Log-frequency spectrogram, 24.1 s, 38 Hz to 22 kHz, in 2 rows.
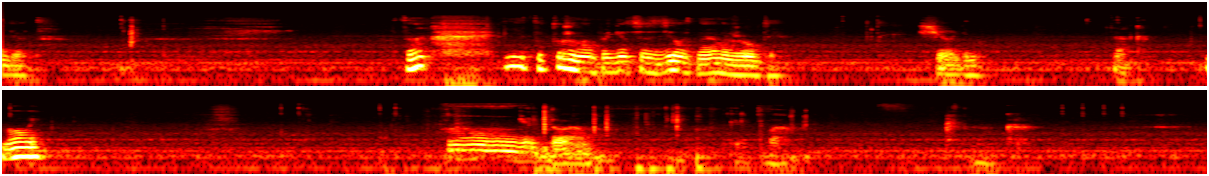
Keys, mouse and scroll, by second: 0.0-1.6 shift+drag, 1.6-4.6 middle drag, 12.0 click, 14.8 click, 15.8-18.8 drag, 23.1 click.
